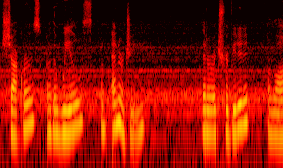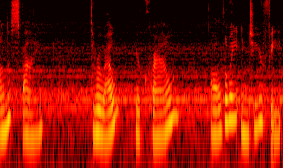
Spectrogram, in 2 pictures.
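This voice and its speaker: A woman leading a guided meditation in a calm, soothing, measured way, leaving long pauses between short phrases. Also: mid-range voice. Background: background music.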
